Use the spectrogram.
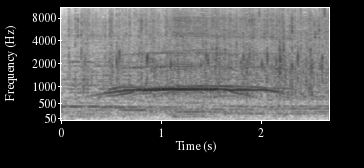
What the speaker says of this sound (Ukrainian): Привітаємо оплесками випускників минулих років.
